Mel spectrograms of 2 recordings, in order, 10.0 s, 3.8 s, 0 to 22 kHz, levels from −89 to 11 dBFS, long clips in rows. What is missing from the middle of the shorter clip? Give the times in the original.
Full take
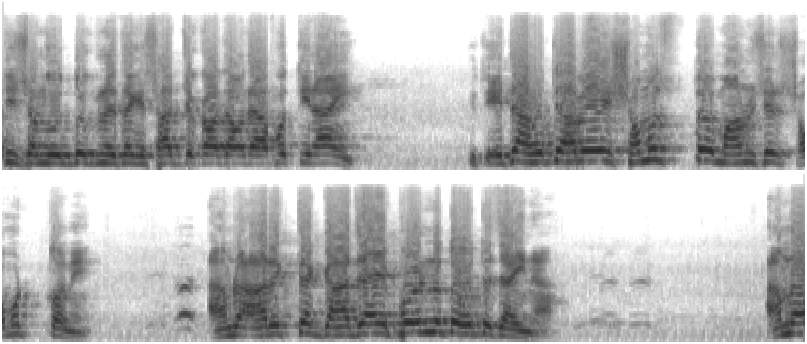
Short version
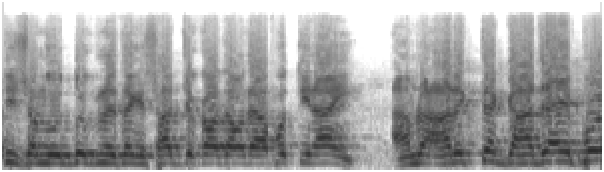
0:02.3-0:06.2

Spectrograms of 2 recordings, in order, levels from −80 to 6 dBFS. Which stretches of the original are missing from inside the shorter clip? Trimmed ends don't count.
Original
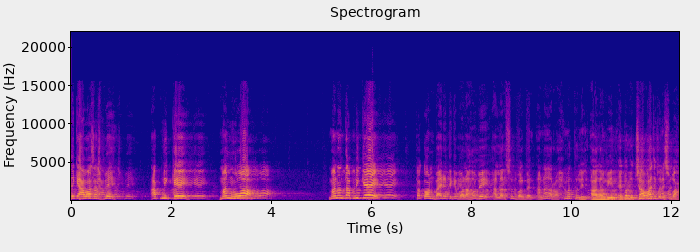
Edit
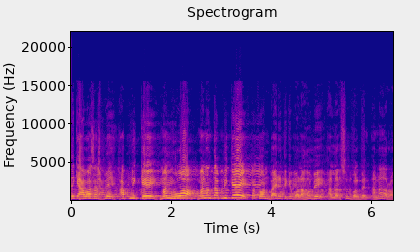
0:00.9-0:01.5
0:02.4-0:02.9
0:03.7-0:05.1
0:06.3-0:06.9

